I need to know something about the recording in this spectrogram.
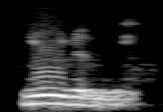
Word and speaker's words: Udemy: You pronounce Udemy pretty much like you would Academy. Udemy.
